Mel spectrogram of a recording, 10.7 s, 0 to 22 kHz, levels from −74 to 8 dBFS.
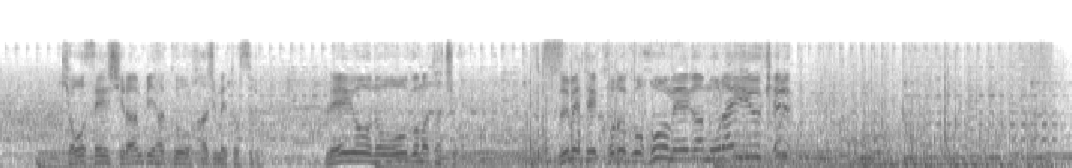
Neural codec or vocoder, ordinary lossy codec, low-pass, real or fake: none; none; none; real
